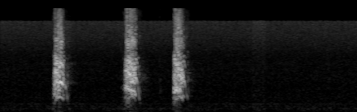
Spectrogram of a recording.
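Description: A dog barking three times in quick succession, three short barks less than a second apart.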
